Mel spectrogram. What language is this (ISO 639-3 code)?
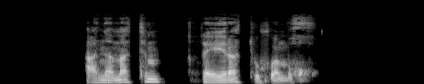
kbd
